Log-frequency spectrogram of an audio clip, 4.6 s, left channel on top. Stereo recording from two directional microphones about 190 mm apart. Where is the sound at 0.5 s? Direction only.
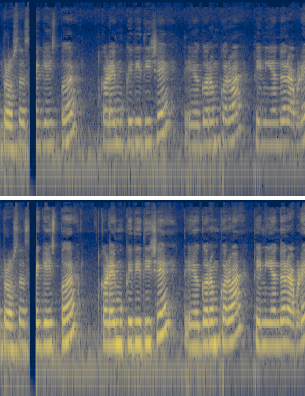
55° right (ahead or behind).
